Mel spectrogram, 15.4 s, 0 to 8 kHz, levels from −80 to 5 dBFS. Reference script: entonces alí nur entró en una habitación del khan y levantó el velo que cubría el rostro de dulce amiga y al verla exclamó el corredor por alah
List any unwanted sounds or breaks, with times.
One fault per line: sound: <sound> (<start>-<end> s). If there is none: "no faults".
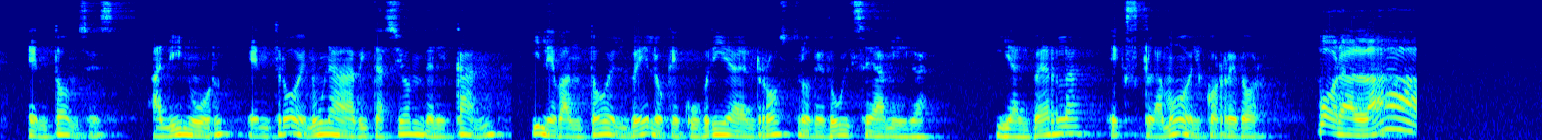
no faults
